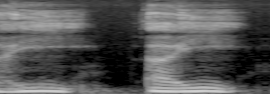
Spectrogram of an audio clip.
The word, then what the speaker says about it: aí: Aie E without the accent would sound like I which is a single syllable and it means ouch I ouch.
